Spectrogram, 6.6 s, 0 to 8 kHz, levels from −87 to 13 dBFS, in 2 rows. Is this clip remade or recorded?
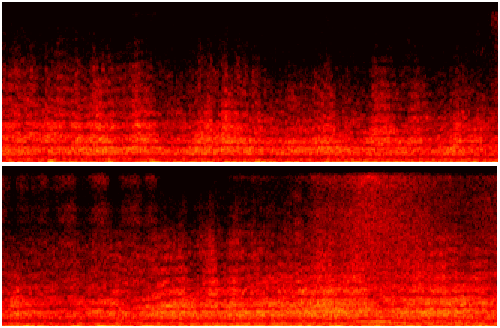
remade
